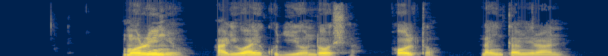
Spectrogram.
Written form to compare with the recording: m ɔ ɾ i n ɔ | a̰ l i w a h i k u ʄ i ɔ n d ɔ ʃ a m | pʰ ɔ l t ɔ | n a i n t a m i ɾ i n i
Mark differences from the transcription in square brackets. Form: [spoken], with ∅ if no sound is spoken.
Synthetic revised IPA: m ɔ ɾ i [ɲ] ɔ | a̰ l i w a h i k u ʄ i ɔ n d ɔ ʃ a [∅] | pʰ ɔ l t ɔ | n a i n t a m i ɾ [a] n i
